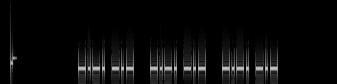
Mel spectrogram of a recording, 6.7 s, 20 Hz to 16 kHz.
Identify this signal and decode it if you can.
Morse code, heard as a keyed tone, about 25 wpm, 700 Hz. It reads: CK CK CK
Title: Multi-letter Phonemes Repeated 3x 25wpm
